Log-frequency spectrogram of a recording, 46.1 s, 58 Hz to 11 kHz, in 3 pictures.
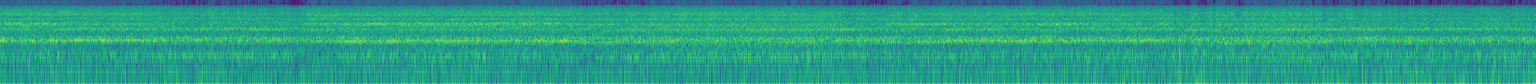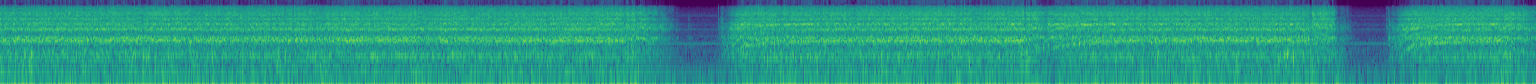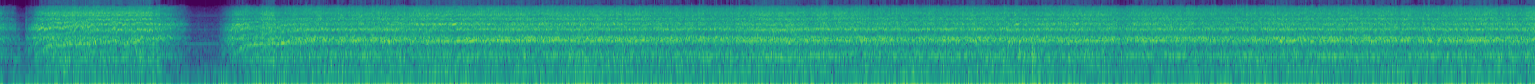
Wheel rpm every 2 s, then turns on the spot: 230, 220, 210, 210, 220, 220, 220, 230, 230, 230, 200, 110, 200, 210, 120, 120, 130, 220, 230, 220, 230, 240, 230.
none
